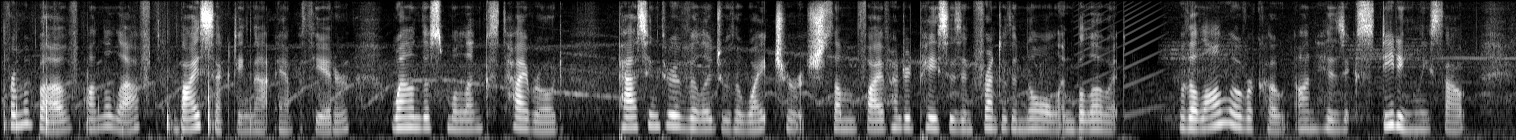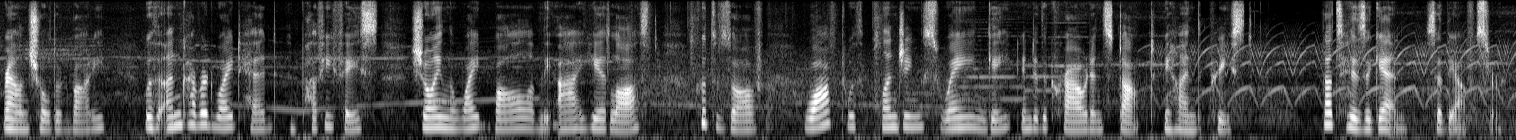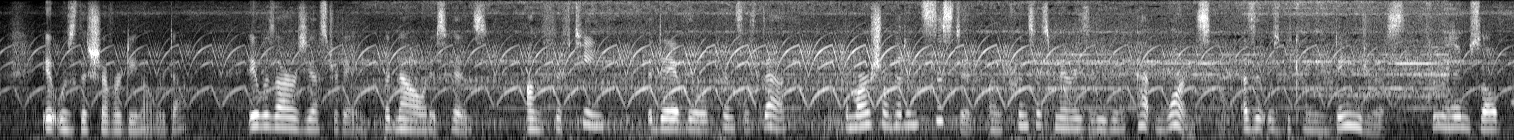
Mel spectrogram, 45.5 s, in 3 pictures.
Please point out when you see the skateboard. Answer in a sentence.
The skateboard can't be heard in this clip.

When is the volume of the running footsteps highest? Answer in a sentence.
The loudest moment of the running footsteps is at 2 seconds.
